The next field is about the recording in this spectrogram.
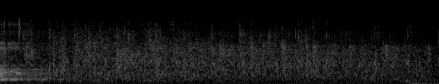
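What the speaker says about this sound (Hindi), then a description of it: "तालियां कमजोर है" A large audience at a Ram Katha religious discourse in Bhilai gives faint, thin applause, a soft, distant patter of hands that fades slightly over a few seconds.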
